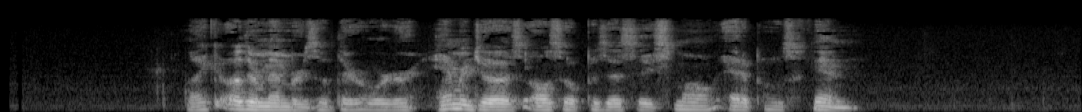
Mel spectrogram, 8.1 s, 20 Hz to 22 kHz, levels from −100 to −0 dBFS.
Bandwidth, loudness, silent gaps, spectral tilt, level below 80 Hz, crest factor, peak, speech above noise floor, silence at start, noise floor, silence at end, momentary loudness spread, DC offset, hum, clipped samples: 11.5 kHz; -35 LUFS; none; -6 dB/octave; -78 dBFS; 20 dB; -16 dBFS; 42 dB; 1.4 s; -76 dBFS; 1.7 s; 12 LU; under 0.1%; none; under 0.1%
